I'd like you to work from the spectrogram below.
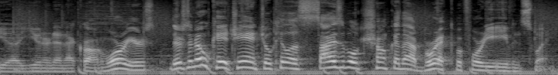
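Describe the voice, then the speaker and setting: A man at a high pitch, racing along at a very fast pace with very wide pitch swings, music playing behind him. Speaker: tabletop gaming youtuber. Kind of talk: scripted narration. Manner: casual.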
